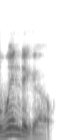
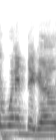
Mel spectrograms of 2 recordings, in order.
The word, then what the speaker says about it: Wendigo: of the windigo um is it wendigo when to go i say when to go there's there's many different spellings and probably half a dozen different pronunciations i use i use wendigo now the funny thing is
